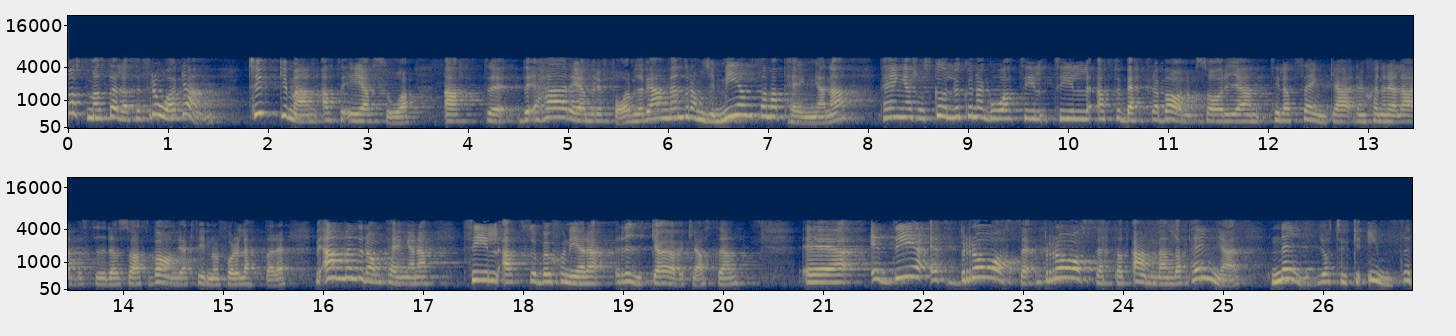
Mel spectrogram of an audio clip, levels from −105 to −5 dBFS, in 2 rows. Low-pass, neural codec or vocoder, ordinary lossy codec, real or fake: 5.4 kHz; none; Opus, 64 kbps; real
